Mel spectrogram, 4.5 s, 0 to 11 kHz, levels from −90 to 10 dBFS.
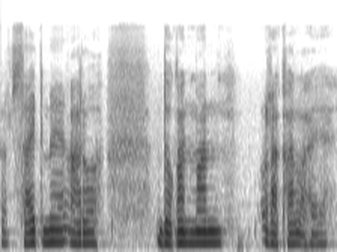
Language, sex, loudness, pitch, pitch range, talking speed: Sadri, male, -17 LUFS, 140 Hz, 130-145 Hz, 105 wpm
